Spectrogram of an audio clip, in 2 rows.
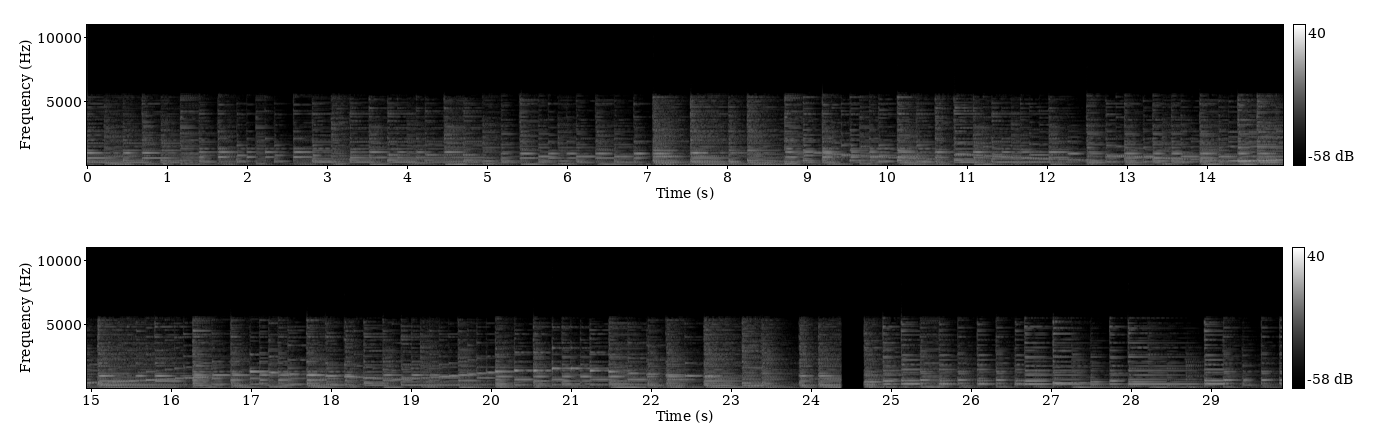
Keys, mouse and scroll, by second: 0.4 click, 3.1 click, 3.8 click, 9.4 click, 11.4 click, 12.4 p, 12.9 scroll down 2, 16.7 click, 19.9 scroll down 2, 21.3 scroll up 2, 22.3 click, 24.6 click, 26.4 right click, 27.2 click, 28.3 click, 29.0 click.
